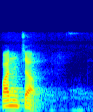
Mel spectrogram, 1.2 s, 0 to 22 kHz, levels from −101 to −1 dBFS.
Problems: none marked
